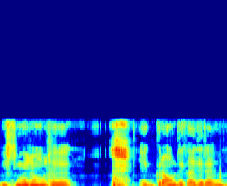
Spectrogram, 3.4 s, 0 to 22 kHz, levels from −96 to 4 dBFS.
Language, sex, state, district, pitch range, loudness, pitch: Hindi, male, Chhattisgarh, Raipur, 120-130 Hz, -18 LUFS, 120 Hz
